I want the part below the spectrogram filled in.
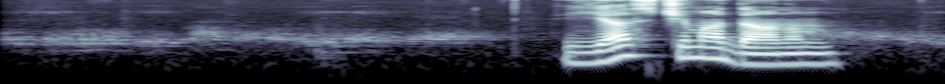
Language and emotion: Russian, neutral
